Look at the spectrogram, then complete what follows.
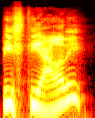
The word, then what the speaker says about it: bestiality: Actually, best is the first pronunciation. Beast is the second. So, every word is wrong. I I don't I don't say in beastiality.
